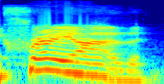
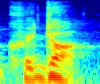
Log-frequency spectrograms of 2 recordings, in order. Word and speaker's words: crayon: you want me to no I'm saying crayon try it without accentuating the why like that though like you're going cron cron yeah because that's how it's spelled and that's how it's pronounced you're dropping letters What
